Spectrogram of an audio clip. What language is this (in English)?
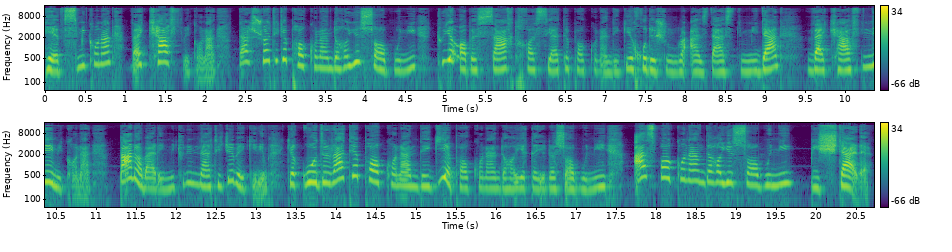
Persian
